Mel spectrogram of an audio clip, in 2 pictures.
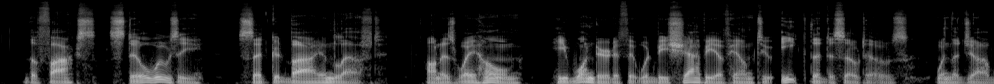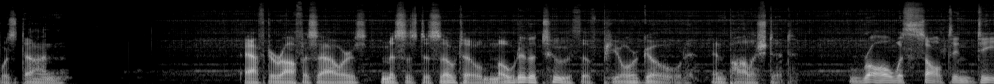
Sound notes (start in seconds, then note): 11.6 drum grinding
